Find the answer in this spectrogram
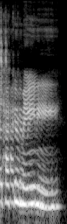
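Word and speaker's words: Takamine: This Tami, how do you pronounce this? Yeah, Takamini.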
